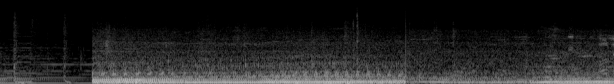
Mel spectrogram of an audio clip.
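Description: Nissan GT-R's twin-turbo V6 running at low speed as the car moves across the lot, coming in suddenly about a second in and rising briefly in pitch near the end, under background music.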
